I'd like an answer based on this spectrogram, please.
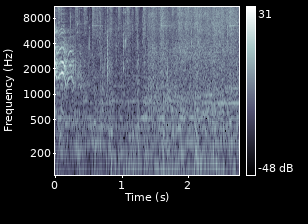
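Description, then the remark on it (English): Hooves of a ridden horse pound in a quick, steady gallop, loud, while the horse lets out a whinny near the start; the clattering rhythm continues throughout with no voices. “almost literally vaulted into the saddle, throwing down his hand for her to grab him at the wrist. We ride toward the aircraft.”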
